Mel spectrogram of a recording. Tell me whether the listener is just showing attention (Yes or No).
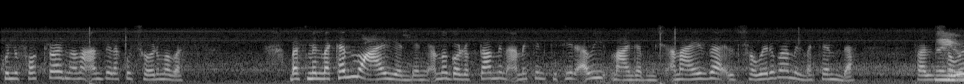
Yes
